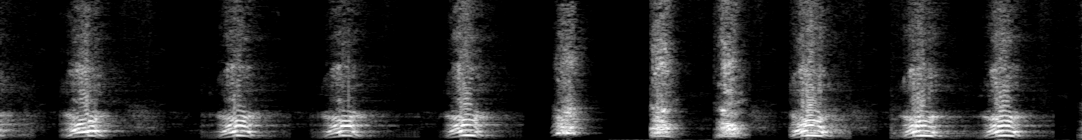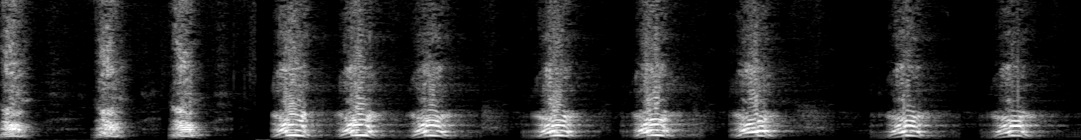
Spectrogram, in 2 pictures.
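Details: Mother dog summoning her puppies with quick, evenly spaced harmonic barks, some doubled in fast pairs, others thin and yelping, continuing at about two a second in a quiet background.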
